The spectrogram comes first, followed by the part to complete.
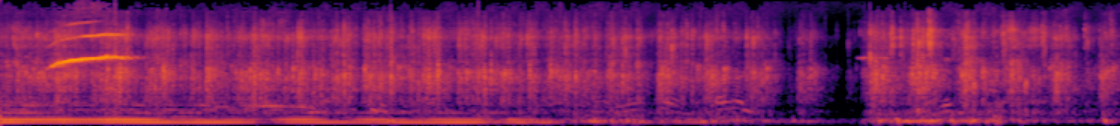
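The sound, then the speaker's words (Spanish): A church audience applauds to welcome a preacher, with dense, steady clapping that runs for several seconds over a low, constant hum, thinning briefly near the end before picking up again. “¿Y por qué no lo recibimos con un fuerte aplauso?”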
